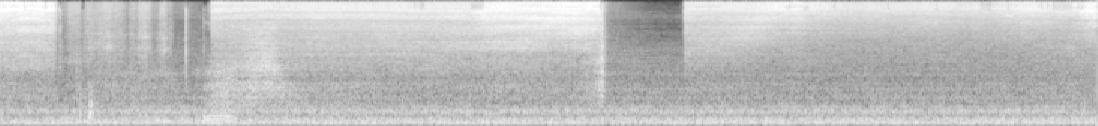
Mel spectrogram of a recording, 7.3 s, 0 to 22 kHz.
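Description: A Mr. Hobby GSI Creos Custom PS-771 airbrush sprays paint in a steady, close airy hiss that runs the whole time, with a brief break partway through and a few soft rubbing sounds.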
